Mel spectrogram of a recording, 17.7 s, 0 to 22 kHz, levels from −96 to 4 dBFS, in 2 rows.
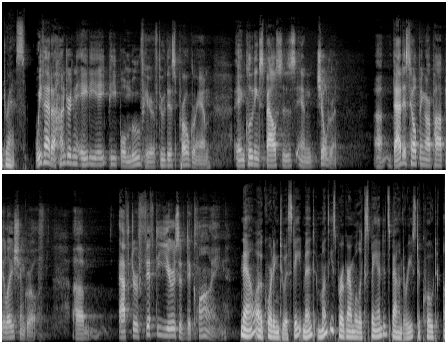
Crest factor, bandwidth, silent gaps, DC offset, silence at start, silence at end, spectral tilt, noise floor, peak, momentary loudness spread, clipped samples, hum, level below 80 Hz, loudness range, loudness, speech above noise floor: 24 dB; 16.5 kHz; none; under 0.1%; 0 s; 0 s; -4.5 dB/octave; -68 dBFS; -2 dBFS; 14 LU; under 0.1%; none; -64 dBFS; 7 LU; -26 LUFS; 43 dB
